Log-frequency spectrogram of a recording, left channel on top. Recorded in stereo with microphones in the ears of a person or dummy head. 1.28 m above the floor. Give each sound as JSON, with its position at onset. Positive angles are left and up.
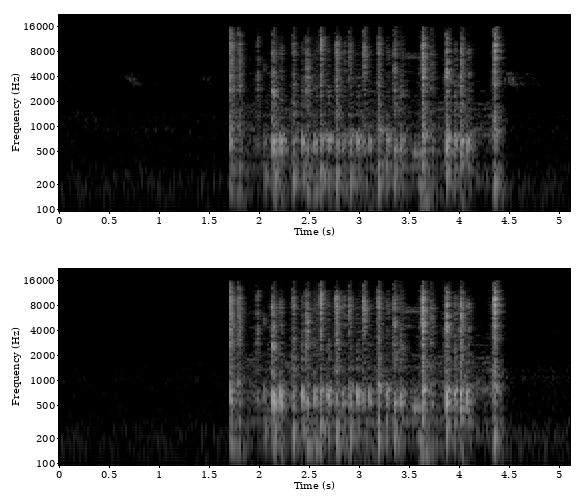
{"t": 1.7, "sound": "typing on a keyboard", "side_deg": -25, "distance_m": 0.7}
